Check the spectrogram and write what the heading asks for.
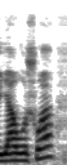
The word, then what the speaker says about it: Yahoshua: également et c'est ce yahoshua quiutilise les gens pour Stirer un nom Yoshua c'est vraiment différent de yahoshua c'est pas pareil yahoshua et Yehoshua Yehoshua c'est Josué et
